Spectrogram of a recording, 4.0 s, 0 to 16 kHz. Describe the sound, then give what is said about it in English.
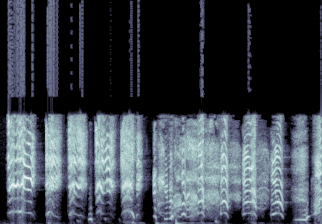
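A voice imitates dolphin sounds to say the title of the film Dolphin Tale 2, a rapid run of high, squeaky chirps and whistles with quick rising and falling pitch, broken into short bursts with a slightly laughing edge. “Wait, say it in the official language of the animal that the movie's about.”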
